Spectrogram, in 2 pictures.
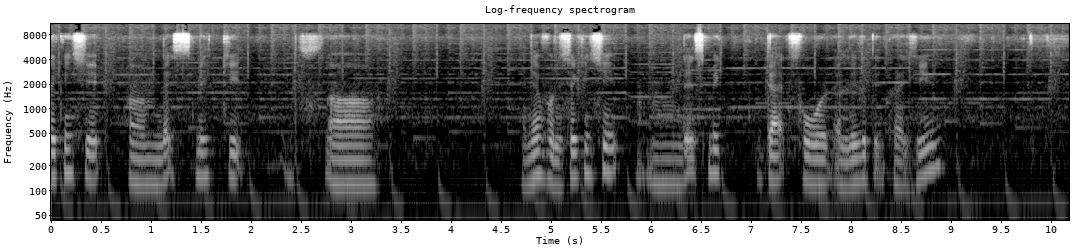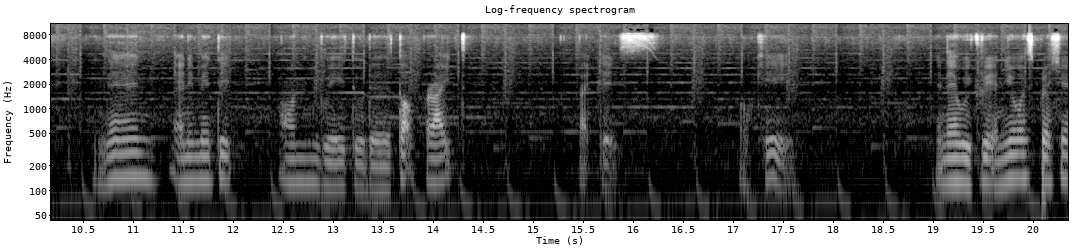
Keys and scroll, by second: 3.3 alt+shift+p, 16.9 ctrl+shift+z.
